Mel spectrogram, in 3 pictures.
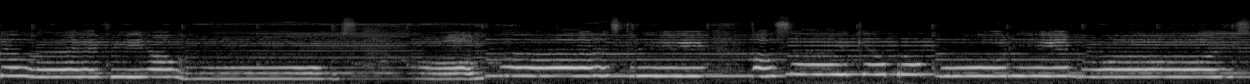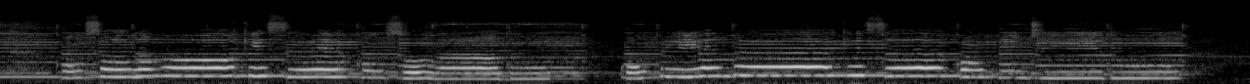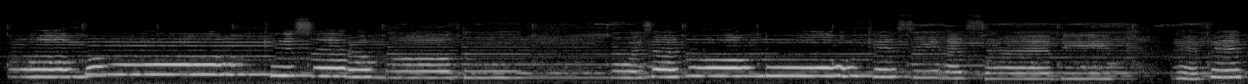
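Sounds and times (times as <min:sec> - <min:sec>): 
soprano singing a prayer: 0:00.0 - 0:37.4.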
